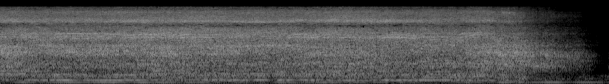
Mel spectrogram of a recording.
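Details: Drone that spins but wouldn't fly, after fix, remote connected, second try; high even whir from the small motors holding about five seconds then winding down cleanly, motors healthy.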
